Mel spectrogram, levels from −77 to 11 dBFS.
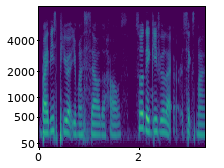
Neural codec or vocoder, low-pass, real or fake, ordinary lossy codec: none; 7.2 kHz; real; none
